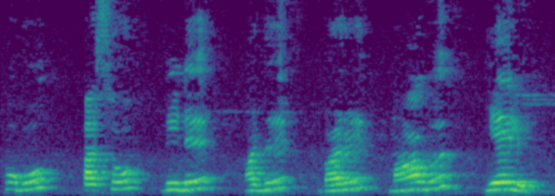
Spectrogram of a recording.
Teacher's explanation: எப்போது முழுமையாக ஒலிக்கும் முழுமையாக ஒலிக்கும் வல்லினம் அல்லாத உகரங்கள் எப்போதும் முழுமையாகவே ஒலிக்கும் இவ்வாறு ஓசை குறையாமல் ஒரு மாத்திரை அளவில் முழுமையாக ஒலிப்பதை முற்றிய உகரம் சொல்றாங்க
